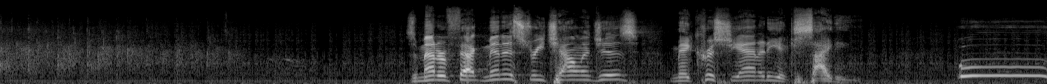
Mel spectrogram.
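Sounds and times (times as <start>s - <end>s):
audience hand clapping: 0.0s - 3.1s
speech: 4.1s - 8.6s.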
